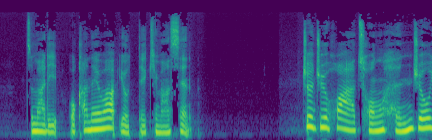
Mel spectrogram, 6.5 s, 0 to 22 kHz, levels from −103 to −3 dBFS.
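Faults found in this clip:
Damaged data in the compressed stream at 3.93–3.96 s. Decoder component: corrupted bytes made it misread the frame and lose sync, then search for the next frame header. Heard as a short glitch cutting into the speech for about 26 ms.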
